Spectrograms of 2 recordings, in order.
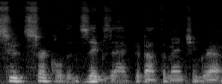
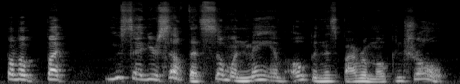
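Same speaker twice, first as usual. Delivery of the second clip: stammering, higher frightened voice; shaky; 10 semitones higher, 3 dB louder than usual. A narrator's reading. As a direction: stumble over the words scared. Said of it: "Chet said shakily".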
